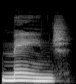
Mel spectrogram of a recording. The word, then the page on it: mange: American English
